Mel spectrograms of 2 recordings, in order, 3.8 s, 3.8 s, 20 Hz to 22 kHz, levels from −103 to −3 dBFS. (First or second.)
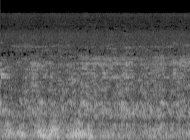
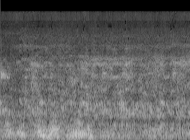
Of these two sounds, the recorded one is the first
